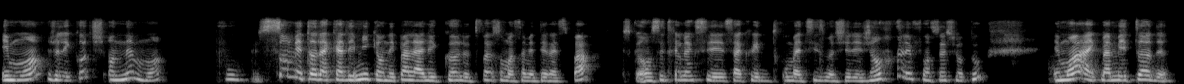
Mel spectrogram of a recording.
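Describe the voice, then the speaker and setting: A woman, a native English speaker, talking in a casual interview about coaching parents and adults in English, in an energetic and emphatic way. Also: mid-range voice, fairly quick. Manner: energetic, emphatic, self-assured.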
